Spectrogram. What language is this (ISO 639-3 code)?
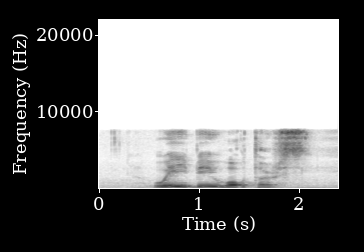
eng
